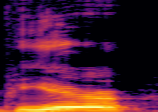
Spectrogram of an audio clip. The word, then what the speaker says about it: Pierre: we want better and Pierre ol um and yes I am pronouncing his name the way he says that um it should be pronounced without saying it with the French accent so Pierre uh actually is on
